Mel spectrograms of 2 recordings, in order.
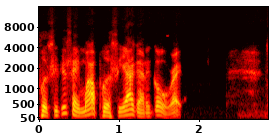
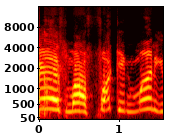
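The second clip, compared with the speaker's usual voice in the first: angry demand; 8 semitones higher, slower than usual. Retold or imitated. Retelling confronting his mother.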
